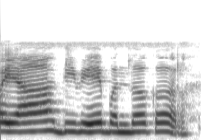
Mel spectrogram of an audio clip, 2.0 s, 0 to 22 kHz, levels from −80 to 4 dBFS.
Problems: background sounds at intervals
